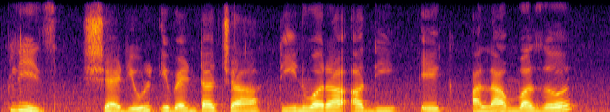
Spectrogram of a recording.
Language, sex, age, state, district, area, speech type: Goan Konkani, female, 30-45, Goa, Salcete, urban, read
